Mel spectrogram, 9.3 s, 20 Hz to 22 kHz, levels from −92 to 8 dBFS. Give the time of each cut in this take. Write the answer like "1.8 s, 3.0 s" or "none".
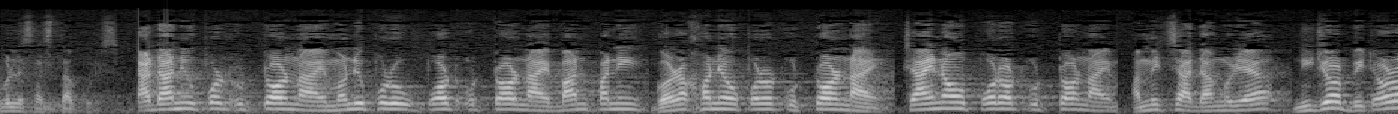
7.4 s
